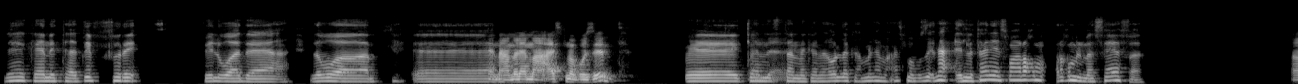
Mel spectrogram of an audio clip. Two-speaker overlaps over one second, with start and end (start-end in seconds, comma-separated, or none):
none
